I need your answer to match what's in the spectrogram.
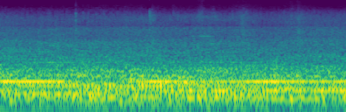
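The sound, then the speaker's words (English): A steady, continuous engine drone inside a bus, with a low rumble and a constant humming tone that holds evenly throughout, with no talking. “So we are here now, safe on the bus, going in for another day of greatness for Black Pumpkin.”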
